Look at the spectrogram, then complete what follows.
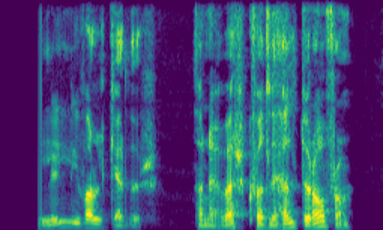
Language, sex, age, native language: Icelandic, male, 20-29, Icelandic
